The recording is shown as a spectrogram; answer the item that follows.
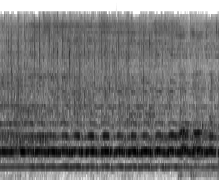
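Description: A man's voice singing one long held note into a microphone, amplified through the PA, with a slight steady vibrato.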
